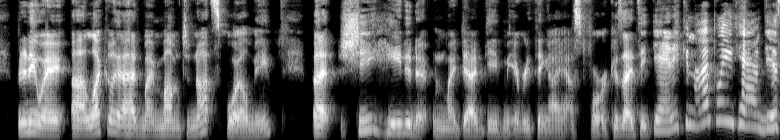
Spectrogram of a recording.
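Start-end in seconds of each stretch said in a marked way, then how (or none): 6.5-7.8 very high, put-on little-kid voice. Retelling how she used to ask her father for things, imitating her childhood self asking dad. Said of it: "I use this voice".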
